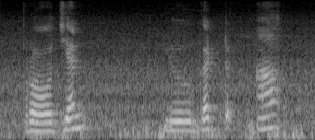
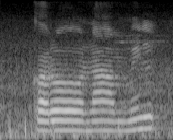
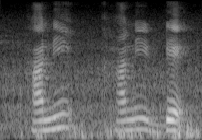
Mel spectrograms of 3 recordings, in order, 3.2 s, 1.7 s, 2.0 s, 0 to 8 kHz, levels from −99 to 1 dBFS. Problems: none marked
